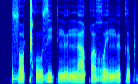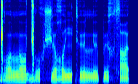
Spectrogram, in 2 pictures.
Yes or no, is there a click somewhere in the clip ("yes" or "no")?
yes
